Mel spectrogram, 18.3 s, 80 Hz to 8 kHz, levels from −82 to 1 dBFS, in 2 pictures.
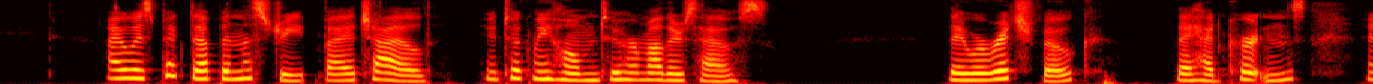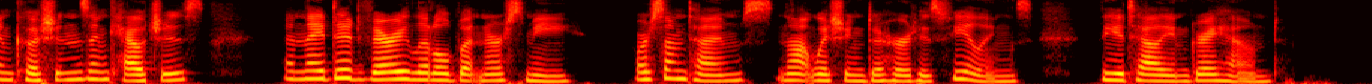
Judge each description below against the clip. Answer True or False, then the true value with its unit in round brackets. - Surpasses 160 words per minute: False (155 wpm)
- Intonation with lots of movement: False (3.8 semitones)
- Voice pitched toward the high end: True (225 Hz)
